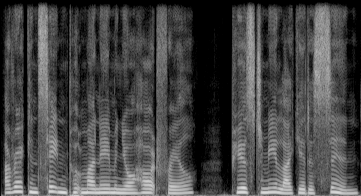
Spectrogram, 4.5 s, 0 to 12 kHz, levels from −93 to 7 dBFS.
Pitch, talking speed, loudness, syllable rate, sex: 230 Hz, 225 wpm, -16 LUFS, 5.0 syllables/s, female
